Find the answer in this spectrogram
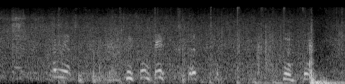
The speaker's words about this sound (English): When the rain stopped, though, we took the opportunity and drove down there. The downpour came back as soon as we went outside.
